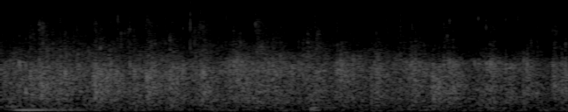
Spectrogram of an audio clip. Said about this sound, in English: Yeah, let's give them a round of applause, huh?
